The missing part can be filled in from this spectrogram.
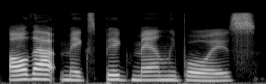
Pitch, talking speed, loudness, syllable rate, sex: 200 Hz, 135 wpm, -16 LUFS, 3.3 syllables/s, female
